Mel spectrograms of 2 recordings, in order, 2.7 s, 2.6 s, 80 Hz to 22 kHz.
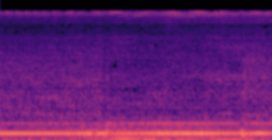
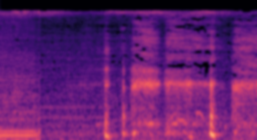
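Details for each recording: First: Creality K1 Max 3D printer after raising velocity/acceleration settings in Fluidd: steady motor tone with short pitch dips at direction changes, smooth motion, no vibration at the corner; corners start rounding out. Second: Creality K1 Max 3D printer, first-layer adhesion test: uneven motor whir bursts at one corner and the back corner, head vibrating, ringing visible in print; owner suspects a poor-quality motor at the back.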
